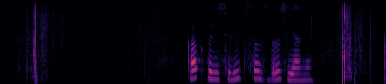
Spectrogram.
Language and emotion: Russian, neutral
